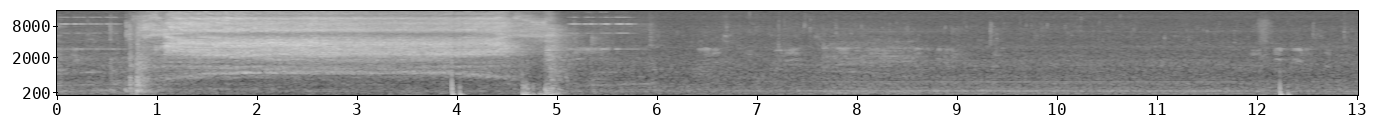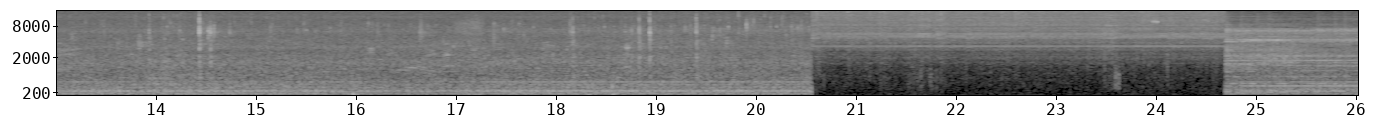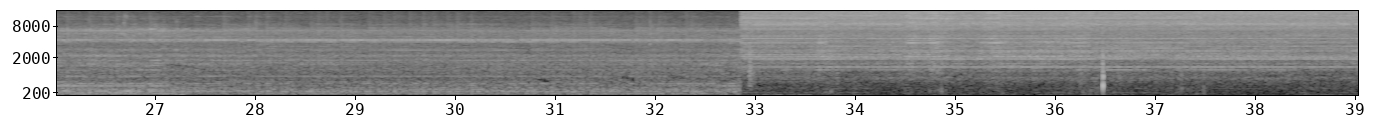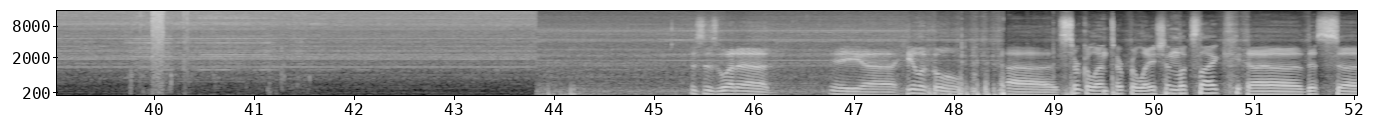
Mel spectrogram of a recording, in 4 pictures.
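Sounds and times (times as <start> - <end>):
milling machine hum: 0.0 - 20.6, 24.0 - 52.0
faint high whine: 29.7 - 52.0
loud steady hiss: 32.8 - 52.0.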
